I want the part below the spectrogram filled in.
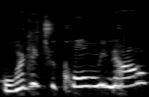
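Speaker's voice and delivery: high, fast, startled question; asking her boyfriend in retold shock, high and quick. Scene: she asks her boyfriend what he called her, shocked.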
